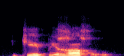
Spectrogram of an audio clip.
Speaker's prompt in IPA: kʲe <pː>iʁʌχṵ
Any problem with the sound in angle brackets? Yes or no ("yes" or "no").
yes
